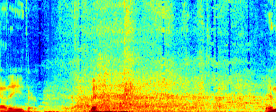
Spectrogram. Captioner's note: audience laughing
